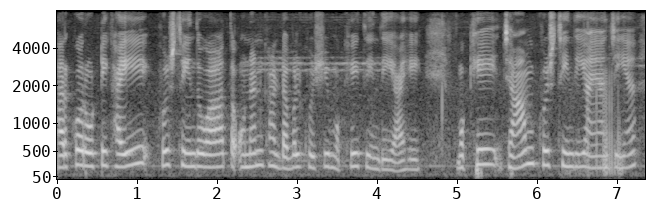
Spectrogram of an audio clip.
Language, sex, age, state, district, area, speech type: Sindhi, female, 30-45, Maharashtra, Thane, urban, spontaneous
